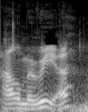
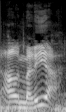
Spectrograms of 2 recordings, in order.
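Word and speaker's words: Almería: Springs almonds or Ania al meriya I call it Alan Malia now because that's our Garcia pronounces it yeah he looks the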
